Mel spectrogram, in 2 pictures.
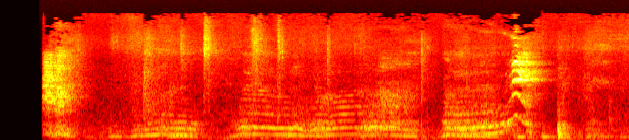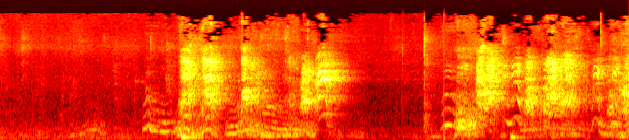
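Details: Six-week-old German Shepherd puppies play fighting after dinner, from a litter of three males and four females; harmonic whiny growls and yips from several pups overlap, with sharper barks and squeals bursting in after eight seconds.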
